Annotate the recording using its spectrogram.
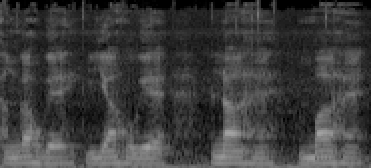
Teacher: तो ये आपकी अनुनासिक ध्वनि है। इनका होता है मुख एवं नासिक से, मुख एवं नासिक से इनका उच्चारण होता है।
